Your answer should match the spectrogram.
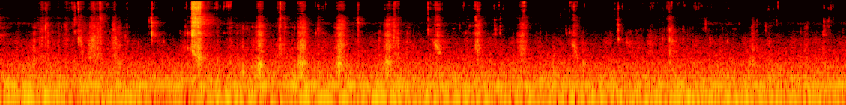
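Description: Close, wet crunching bites into a big pickle, one sharp bite near the start followed by steady chewing and squishy crackles, with no talking.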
